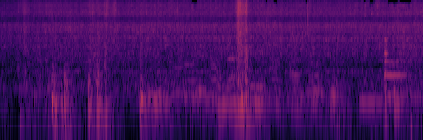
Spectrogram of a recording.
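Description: Brinjals fry in oil in a pan with a quiet, even sizzle and occasional stirring clatters, and faint voice-like tones in the background.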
